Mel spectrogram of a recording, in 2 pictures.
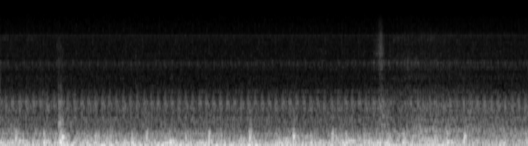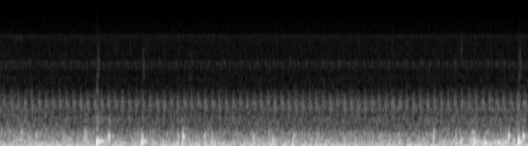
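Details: Lada Vesta Cross, old original right front strut (only the left was replaced under warranty), dashcam aimed at the right strut mount, mount wrapped in rags to isolate the sound, driving over bumps: dull low irregular thuds over road rumble; the right strut is knocking.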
